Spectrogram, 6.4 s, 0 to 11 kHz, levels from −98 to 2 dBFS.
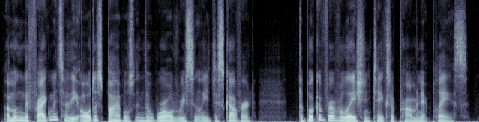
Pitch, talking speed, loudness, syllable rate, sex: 130 Hz, 190 wpm, -20 LUFS, 6.4 syllables/s, male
